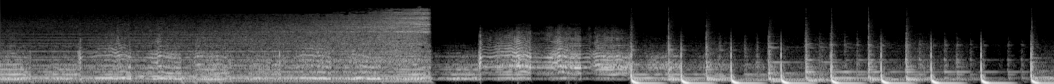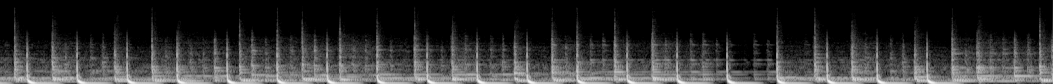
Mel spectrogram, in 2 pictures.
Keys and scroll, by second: 6.4 Escape.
